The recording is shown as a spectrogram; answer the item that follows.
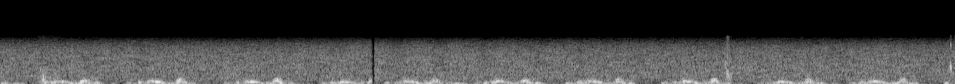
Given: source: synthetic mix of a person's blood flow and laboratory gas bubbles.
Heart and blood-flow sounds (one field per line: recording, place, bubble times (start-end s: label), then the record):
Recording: Doppler ultrasound of blood flow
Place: precordium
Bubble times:
0.37-0.61 s: bubbles
7.24-7.35 s: bubbles
9.48-9.55 s: bubbles
From the record:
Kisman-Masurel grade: 122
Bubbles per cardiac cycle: 1 to 2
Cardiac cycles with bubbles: 10 to 50%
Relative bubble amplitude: moderate (0.250 to 0.450)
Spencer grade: 2 (many but less than half of the cardiac periods contain bubble signals, singularly or in groups)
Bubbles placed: anywhere in the cardiac cycle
